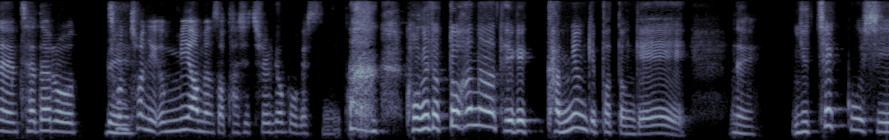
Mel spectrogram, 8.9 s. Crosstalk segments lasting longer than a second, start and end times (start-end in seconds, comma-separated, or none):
none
